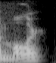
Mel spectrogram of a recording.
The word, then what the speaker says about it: Muller: alright wait what this it was a molar yeah molar but I always said Muller in the past cuz the way it's spelled anyway he's on there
